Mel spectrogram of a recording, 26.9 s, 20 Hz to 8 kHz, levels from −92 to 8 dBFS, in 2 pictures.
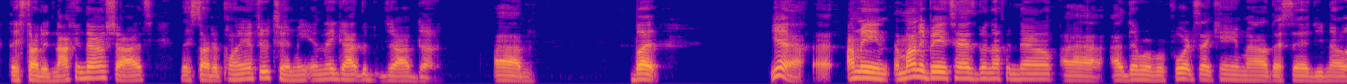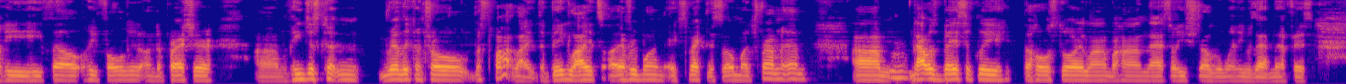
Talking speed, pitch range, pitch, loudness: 180 wpm, 120-145 Hz, 125 Hz, -22 LUFS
